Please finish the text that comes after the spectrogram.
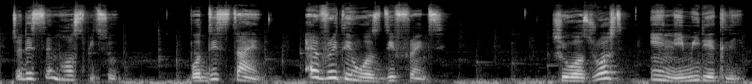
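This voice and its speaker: Slow-paced woman narrating a story. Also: lowish voice.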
